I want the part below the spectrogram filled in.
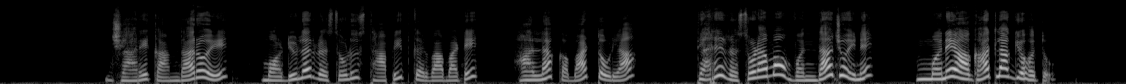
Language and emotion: Gujarati, surprised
